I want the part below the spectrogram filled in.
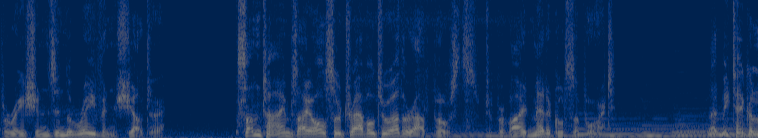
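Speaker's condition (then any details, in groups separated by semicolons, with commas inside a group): No condition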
